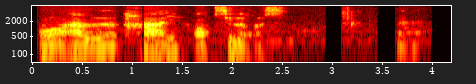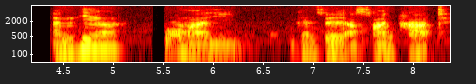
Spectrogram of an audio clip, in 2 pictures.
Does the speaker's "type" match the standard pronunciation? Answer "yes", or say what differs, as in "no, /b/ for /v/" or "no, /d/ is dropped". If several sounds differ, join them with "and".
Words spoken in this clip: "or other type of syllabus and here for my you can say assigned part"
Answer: no, /p/ is dropped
